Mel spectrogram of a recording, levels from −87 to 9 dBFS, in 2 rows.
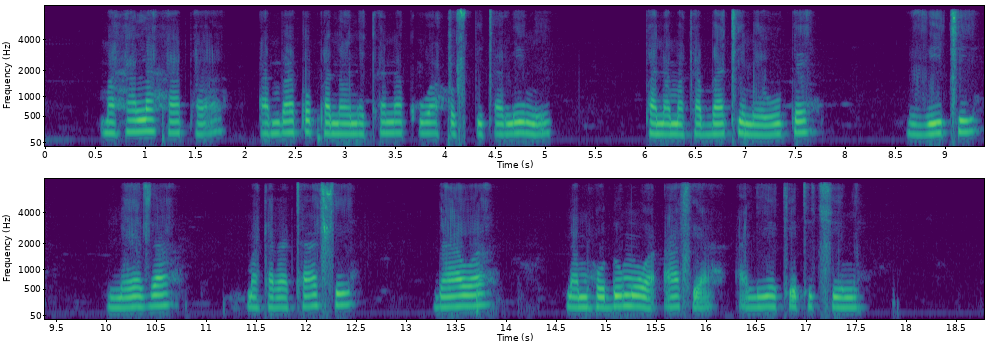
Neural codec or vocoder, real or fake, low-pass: none; real; 7.2 kHz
